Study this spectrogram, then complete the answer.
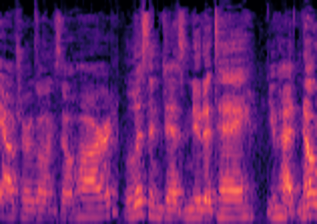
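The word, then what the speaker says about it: Desnúdate: Desnudate. Like, obviously it sounds white when I say it, but let's hear it. Okay. Okay, so it is Desnudate.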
